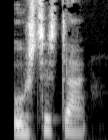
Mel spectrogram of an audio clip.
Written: ostestang

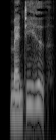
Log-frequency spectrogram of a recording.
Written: mandighed

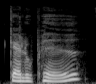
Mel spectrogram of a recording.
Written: galopade

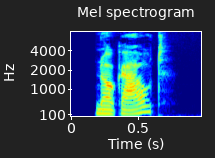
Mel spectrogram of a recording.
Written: knockout

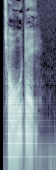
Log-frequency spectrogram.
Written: torvedag

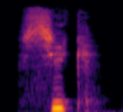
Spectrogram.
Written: sikh

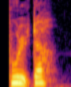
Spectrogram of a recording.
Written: bulter

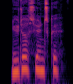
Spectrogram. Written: nytårsønske

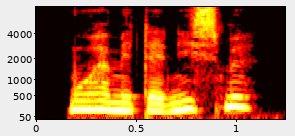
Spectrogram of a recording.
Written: muhamedanisme

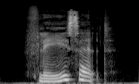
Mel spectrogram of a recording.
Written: flagesalt

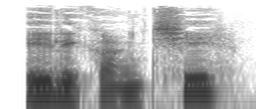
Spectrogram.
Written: elegantier

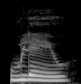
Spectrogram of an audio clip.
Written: ulave

